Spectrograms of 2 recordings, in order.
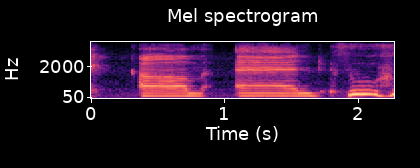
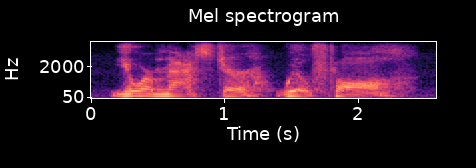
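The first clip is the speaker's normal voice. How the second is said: through gritted, clenched teeth, much slower; 4 semitones lower than usual. A tabletop player voicing his character before a final swing, through gritted teeth. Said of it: "with like gritted teeth".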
